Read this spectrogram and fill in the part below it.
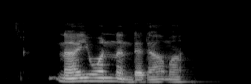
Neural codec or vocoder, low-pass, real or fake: none; 7.2 kHz; real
